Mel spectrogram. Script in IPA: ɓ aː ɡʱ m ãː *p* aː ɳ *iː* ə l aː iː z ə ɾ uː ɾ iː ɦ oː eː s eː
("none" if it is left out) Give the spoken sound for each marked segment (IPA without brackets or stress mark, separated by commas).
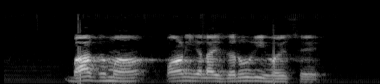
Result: p, iː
